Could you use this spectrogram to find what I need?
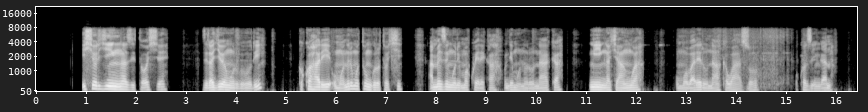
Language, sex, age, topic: Kinyarwanda, male, 18-24, agriculture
